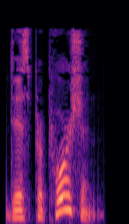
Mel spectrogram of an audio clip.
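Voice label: "disproportion", British English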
